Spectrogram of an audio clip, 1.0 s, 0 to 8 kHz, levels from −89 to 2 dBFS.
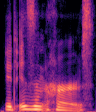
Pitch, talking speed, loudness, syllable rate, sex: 190 Hz, 190 wpm, -16 LUFS, 3.5 syllables/s, female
